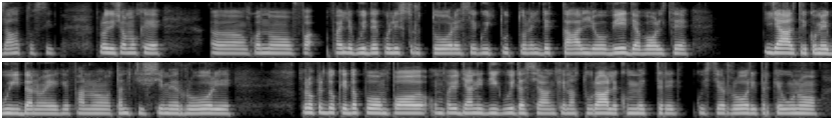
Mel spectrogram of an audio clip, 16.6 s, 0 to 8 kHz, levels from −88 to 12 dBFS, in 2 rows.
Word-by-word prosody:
Esatto, 195 +1 -5
sì. 185 +2 -13 0.4
Però 210 - +1
diciamo 195 0 0
che, 190 -2 -3 0.5
uhm, 185 -2 -3
quando 190 0 -2
fa 185 +1 -6
fai 200 -1 -1
le 200 - +1
guide 195 0 +1
con 200 0 -2
l'istruttore, 190 -2 -1
segui 185 0 -5
tutto 195 0 -6
nel 190 0 -4
dettaglio, 185 -1 -1
vedi 195 +1 +4
a 180 - +3
volte 180 0 -1 0.7
gli 210 -4 0
altri 195 -2 +6
come 185 -1 +2
guidano 180 -1 +1
e 175 0 0
che 180 +1 -6
fanno 180 0 -3
tantissimi 185 +1 -2
errori. 180 0 +1 0.6
Però, 210 -1 +3
credo 205 0 +1
che 195 0 +2
dopo 195 0 +2
un 190 -1 +2
po', 190 0 +5
un 195 -1 -4
paio 195 +1 +1
di 195 - 0
anni 190 0 +2
di 185 +1 +2
guida 190 +1 +2
sia 185 0 +2
anche 180 +1 -3
naturale 185 0 +3
commettere 185 0 -3
d 175 - -21
questi 185 -1 -6
errori, 185 0 +1
perché 185 +1 -4
uno 185 -1 +1
185 Hz, 180 wpm, -20 LUFS, 180-195 Hz, 0.7 s, altri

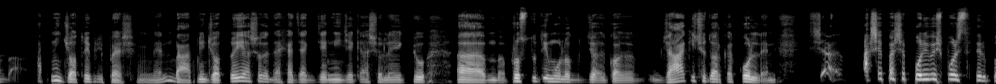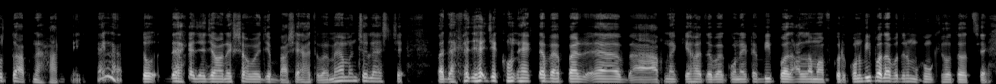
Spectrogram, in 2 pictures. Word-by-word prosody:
আ - - -23 0.2
আপনি 185 - -3
যতই 135 +4 +1
প্রিপারেশন 100 -5 -6
নেন 105 +10 -8
বা - - +2
আপনি 120 - -3
যতই 145 +10 +3
আসলে 140 -2 -5
দেখা 105 +1 -6
যাক 105 -3 -4
যে 115 - -1
নিজেকে 110 +1 -6
আসলে 110 -1 -5
একটু 105 +4 -3 0.5
আম 100 -1 +3 0.2
প্রস্তুতিমূলক 135 -5 +2
যা 115 - +1
ক - - +1 0.5
যা 110 - +4
কিছু 165 -1 -3
দরকার 125 0 -1
করলেন, 100 -9 +5 0.5
সা - - -5 0.4
আশেপাশে 255 -1 +1
পরিবেশ 230 +1 +7
পরিস্থিতির 210 -4 +4
উপর 165 - -3
তো - - 0
আপনার - - -6
হাত - - -6
নেই, - - -14
তাই - - -3
না? - - -1 0.2
তো - - +8 0.3
দেখা 135 0 +2
যায় 135 -1 0
যে - - +6
অনেক 130 0 -1
সময় 120 0 0
যে - - +2
বাসায় 100 +2 -2
হয়তোবা 105 -1 -5
মেহমান 170 +2 0
চলে 155 -2 +1
আসছে। 135 - -9 0.4
বা - - +6
দেখা 125 +7 0
যায় 175 - +7
যে 175 - +6
কোনো 160 -1 +2
একটা 155 +1 +3
ব্যাপার 135 -1 +4 0.2
অ্যা 130 0 +3 0.2
বা 105 - -6 0.2
আপনাকে 120 0 -7
হয়তোবা 120 -1 0
কোন 120 - -2
একটা 130 - -6
বিপদ, 130 -2 +3
আল্লাহ 120 0 +1
মাফ 115 -2 -1
করুক 115 -4 0
কোন 135 - +3
বিপদ-আপদের 155 -5 +5
মুখোমুখি 120 -2 -6
হতে 115 - -6
হচ্ছে। 105 - -6
125 Hz, 205 wpm, -24 LUFS, 115-150 Hz, 0.5 s, তো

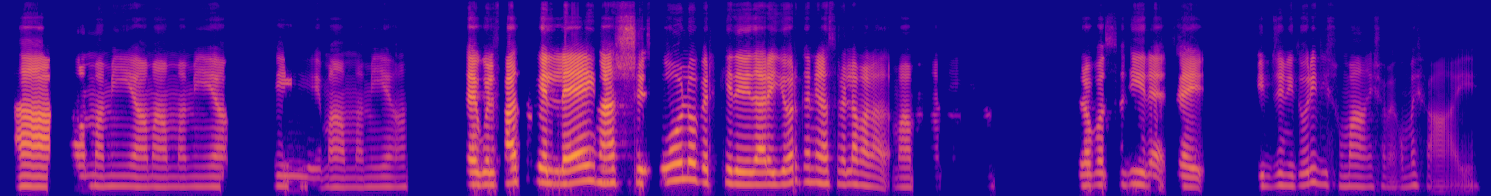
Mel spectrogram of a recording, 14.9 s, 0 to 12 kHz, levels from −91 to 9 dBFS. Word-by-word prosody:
Ah 175 -1 +4 0.3
mamma 180 0 -8
mia, 180 -1 -9
mamma 170 0 -11
mia. 170 0 -10 0.5
Sì, 180 -1 -12 0.3
mamma 160 0 -14
mia. 165 +1 -19 0.6
Cioè 210 - +7
quel 205 0 -1
fatto 230 - +2
che 240 - +6
lei 230 +4 +7
nasce 225 0 +2 0.2
solo 285 +4 0
perché 235 -2 -5
deve 210 -1 +2
dare 210 0 +3
gli 215 +1 -5
organi 245 +1 -4
alla 220 0 0
sorella 215 -1 -7
mala 185 -4 -8
mamma 165 0 -11 0.2
mia. 170 - -27 1.4
Te 190 - -14
lo 190 - -3
posso 205 0 -11
dire? 205 -2 -6
Cioè, 180 -2 -3
i 165 - -5 0.5
i 185 -1 -15
genitori 195 +5 -11
disumani, 180 -4 -16
cioè, 170 - -31
ma - - -31
come 180 +3 -25
fai. 90 - -28
190 Hz, 155 wpm, -20 LUFS, 170-220 Hz, 1.4 s, Cioè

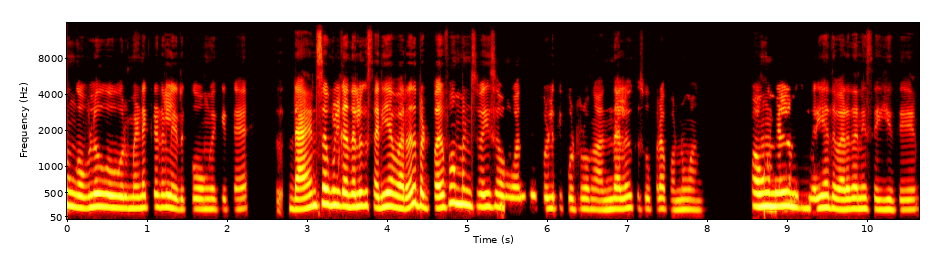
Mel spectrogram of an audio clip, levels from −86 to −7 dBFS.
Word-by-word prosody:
அவுங்க 245 -3 +1
அவ்ளோ 230 +3 +3 0.3
ஒரு 210 - -1
மெனக்கெடல் 225 +2 -1
இருக்கும் 195 +1 -6
அவங்கக்கிட்ட. 190 0 -8 0.5
உ - - -12 0.2
டான்ஸ் 230 +8 +3
அவுங்களுக்கு 270 -3 +4
அந்த 235 0 +2
அளவுக்கு 250 -2 0
சரியா 240 +3 +4
வராது. 240 +9 +3
பட் 215 -3 -3
பெர்ஃபார்மன்ஸ் 270 +2 +2
வைஸ் 240 +1 -1
அவுங்க 210 -2 -5
வந்து 215 +2 -9 0.2
கொளுத்தி 205 +1 -5
போட்டுருவாங்க. 195 -1 -5
அந்த 190 +2 -2
அளவுக்கு 210 0 -5
சூப்பரா 195 0 -6
பண்ணுவாங்க. 180 0 -7 0.6
இப்போ 250 - -2
அவுங்க 245 0 +5
மேல 250 +1 +5
நமக்கு 225 -3 -1
மரியாதை 215 +1 +1
வர 185 - +2
தானே 200 0 -1
செய்யுது. 185 0 -5
215 Hz, 180 wpm, -24 LUFS, 195-240 Hz, 0.6 s, அவுங்க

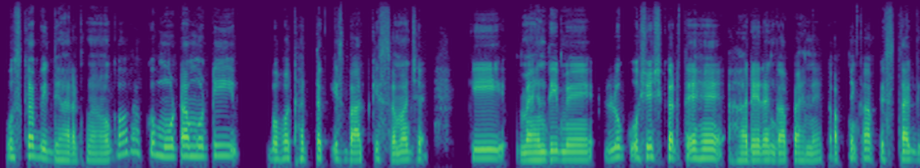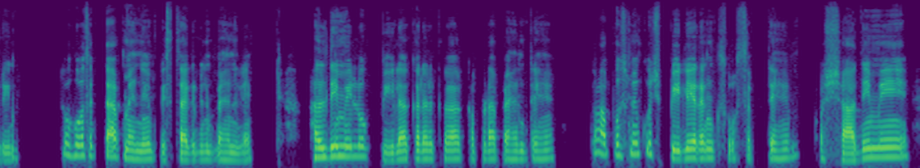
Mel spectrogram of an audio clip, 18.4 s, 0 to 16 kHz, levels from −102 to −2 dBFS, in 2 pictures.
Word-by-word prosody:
उसका 190 +3 +1
भी 160 -4 -1
ध्यान 125 -2 -3
रखना 120 +1 -5
होगा 125 - -3
और 245 +4 -5
आपको 230 -2 -4
मोटा-मोटी 185 0 +1 0.3
बहुत 150 +2 -1
हद 145 - -3
तक 155 - 0
इस 135 -1 -6
बात 125 -1 +2
की 150 - -4
समझ 130 -1 0
है - - -4 0.5
कि 150 0 +2 0.2
मेहंदी 125 +2 +3
में 130 0 +1 0.2
लोग 170 +4 0
कोशिश 175 -2 +1
करते 155 -1 +2
हैं 155 0 +3
हरे 120 +1 +2
रंग 125 -1 +1
का 120 - +3
पहने 120 0 -2
तो - - -9
आपने - - -6
कहा 155 - +3
पिस्ता 135 0 +1
ग्रीन 120 -1 -6 0.4
तो 215 - -2
हो 195 0 +3
सकता 195 -1 +1
है - - +9
आप 160 - -17
मेहंदी 140 -2 +2
में 140 - +1
पिस्ता 125 0 +1
ग्रीन 125 +1 -4
पहन 125 -1 -1
लें। - - -3 0.6
हल्दी 170 +2 +7
में 180 -1 +4
लोग 180 -1 -2
पीला 125 +3 +2
कलर 140 0 +2
का 140 0 +2
कपड़ा 140 +1 -1
पहनते 135 0 -2
हैं, 145 +2 -5 0.4
तो 255 - -3
आप 210 -2 +1
उसमें 215 +3 0
कुछ 220 - -4
पीले 155 +2 +5
रंग 150 0 +3
सोच - - -8
सकते - - -4
हैं 150 +1 -4 0.3
और 145 - -5
शादी 120 +7 +4
में 170 +1 +4
145 Hz, 210 wpm, -32 LUFS, 130-170 Hz, 0.6 s, है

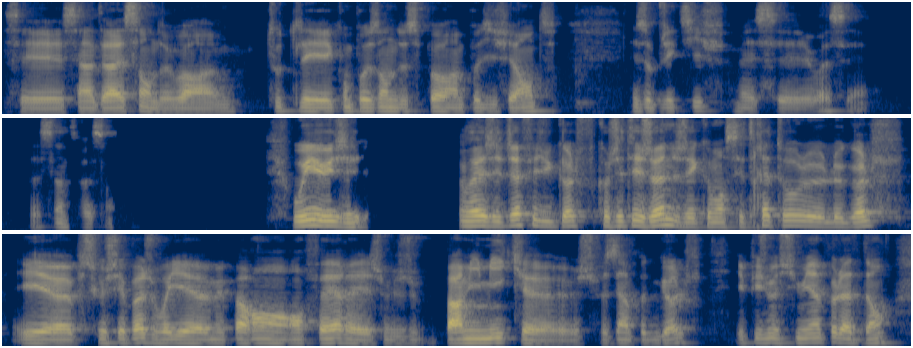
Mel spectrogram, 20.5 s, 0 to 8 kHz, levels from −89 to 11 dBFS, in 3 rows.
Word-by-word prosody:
C'est 85 0 -4
c'est 90 - -3
intéressant 90 +1 +2
de 85 0 -7
voir, 85 -1 -1
hem, 90 +2 -15 0.2
toutes 105 0 -12
les 95 -2 +1
composantes 100 +1 -3
de 95 - -8
sports 100 +1 -2
un 95 -1 -5
peu 95 - -10
différentes, 100 +3 -6 0.5
les - - -6
objectifs, 100 +4 -9
mais 95 -2 -13
c'est 85 -2 -7
ouais, - - -11
c'est - - -5 0.6
c'est - - -18
assez - - -9
intéressant. - - -8 1.3
Oui, 135 +4 +9
oui, 135 0 +8
j'ai 115 -1 -1 0.7
ouais 130 +1 +6
j'ai 125 -1 0
déjà 145 +4 +5
fait 150 - -3
du 125 -2 -3
golf. 130 +1 -1
Quand 125 - -2
j'étais 130 +1 +2
jeune 145 +4 +5
j'ai 115 -2 0
commencé 115 +1 -1
très 140 - 0
tôt 140 0 -1
le 125 -2 +1
le 115 0 -3
golf 125 +1 -1
et 100 -1 +2
heu, 95 -1 +5
puisque - - -3
je - - -3
sais - - -1
pas, 120 - +4
je 115 -4 -3
voyais, 100 +1 +1
heu, 100 -1 +1
mes 95 -1 -8
parents 105 -1 +2
en - - +2
en 95 - -3
faire 110 +3 +2
et 90 -1 0
je 95 -2 -10
je 90 +2 -13 0.2
par 100 - +9
mimique, 110 +2 0
heu, 90 -1 -2
je - - -8
faisais - - -6
un - - -2
peu - - -12
de 95 - -16
golf - - -5 0.3
et - - -7
puis 110 +3 -6
je 115 - -6
me - - -3
suis 110 +1 -5
mis 115 - 0
un 120 0 +2
peu - - -4
là-dedans, - - -1
105 Hz, 225 wpm, -25 LUFS, 95-120 Hz, 1.3 s, Oui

